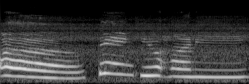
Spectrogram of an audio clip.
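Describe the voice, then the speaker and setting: Putting on a squeaky character voice, a woman speaks in an extremely high pitch with ordinary pitch variation. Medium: read story.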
